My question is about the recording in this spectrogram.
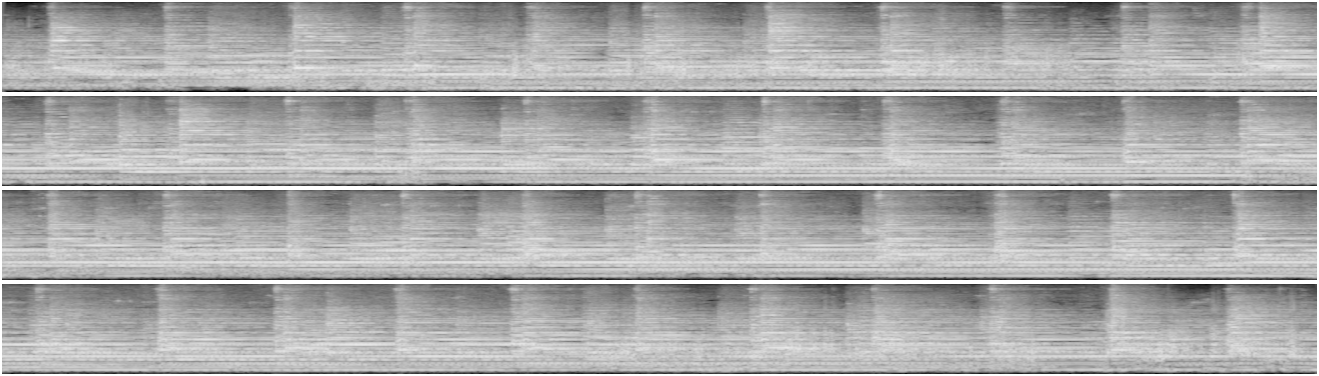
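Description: Full peal of five swinging church bells (tuned F#, E, C#, C and C#), the clappers striking about two times a second in a continuous rhythm while the bell tones ring on and blend.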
